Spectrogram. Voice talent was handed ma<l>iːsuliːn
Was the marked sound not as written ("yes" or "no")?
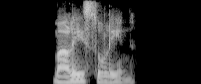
no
